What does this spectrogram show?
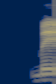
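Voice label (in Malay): "bega", Malay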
